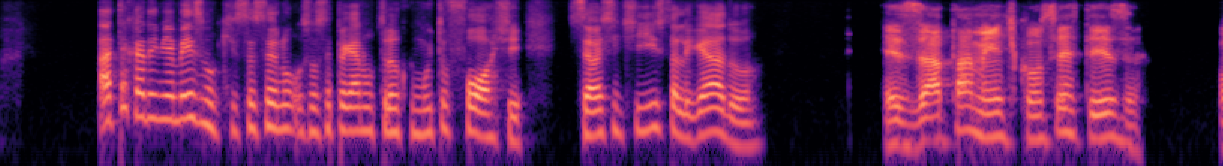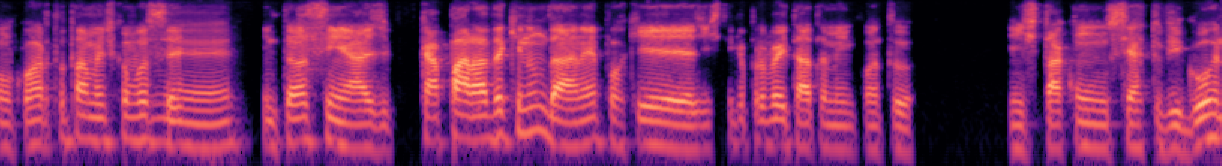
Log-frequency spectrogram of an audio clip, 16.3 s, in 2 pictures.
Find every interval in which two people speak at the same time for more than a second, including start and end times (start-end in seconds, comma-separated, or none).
none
